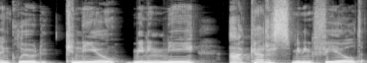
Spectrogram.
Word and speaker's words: kniu: Unlike English, it must be pronounced word initially when before consonants like N. Examples of words with this sound include kniu, meaning knee, akars, meaning field, and ik, meaning eye.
